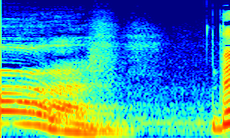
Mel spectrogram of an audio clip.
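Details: Basset Hound. A Basset Hound lets out a short, rich howl that starts high and drops smoothly into a low moan before fading. A person's voice briefly cuts in at the end.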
